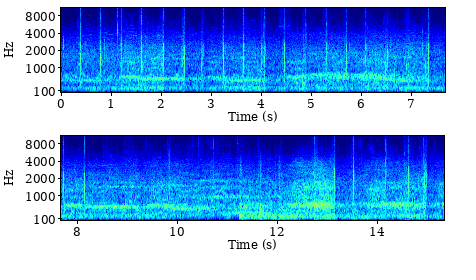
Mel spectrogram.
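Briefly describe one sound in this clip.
A large stadium crowd chants in unison.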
